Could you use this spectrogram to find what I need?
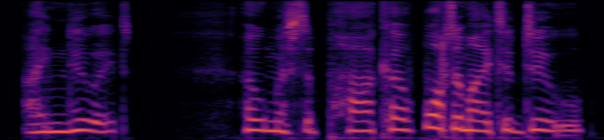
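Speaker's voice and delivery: high-pitched distraught lady; acted feminine despair, voice soaring. A narrator's reading. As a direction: wail it in despair, pitched far up. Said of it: "made a gesture of despair".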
